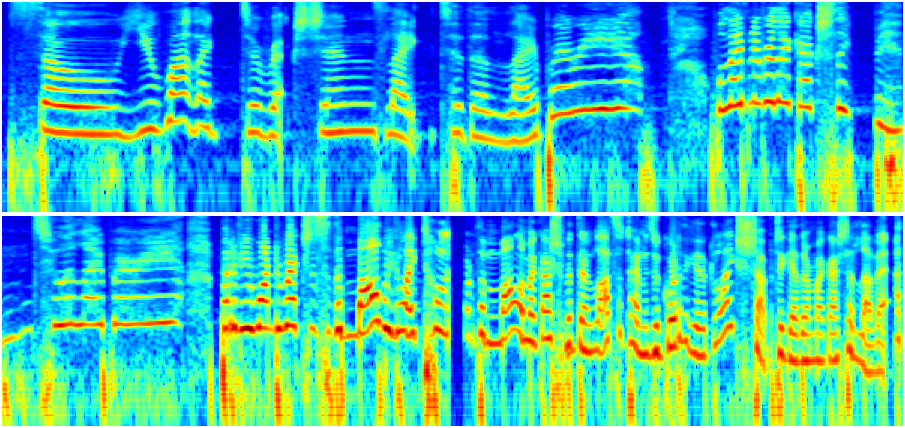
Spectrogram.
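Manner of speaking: hammed-up Valley Girl accent. Shown as a demonstration. GPS asked for library directions, gushing Valley Girl accent. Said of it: "let's do Valley Girl".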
